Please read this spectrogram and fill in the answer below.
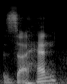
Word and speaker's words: Zaahen: All right, starting off here we have Nefuri versus Zahen. Uh yes, it is pronounced Zahen. We do have confirmation by Riot that it is Zahen.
